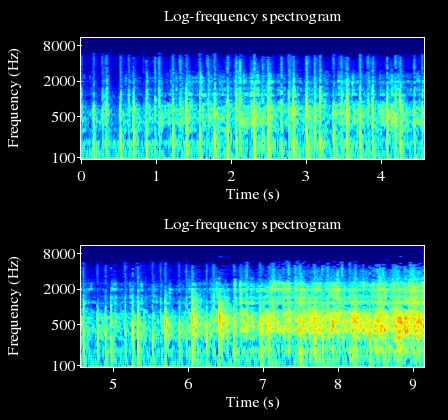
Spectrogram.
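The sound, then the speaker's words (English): A horse gallops hard, its hooves pounding in a rapid, steady rhythm, with a rushing background noise that swells toward the end. “Take it, Thunder. Come on, Thunder. Go it, boy.”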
